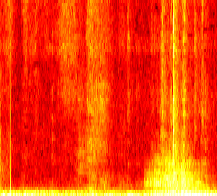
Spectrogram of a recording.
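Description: Faint steady low hum, with one soft click at the start.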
